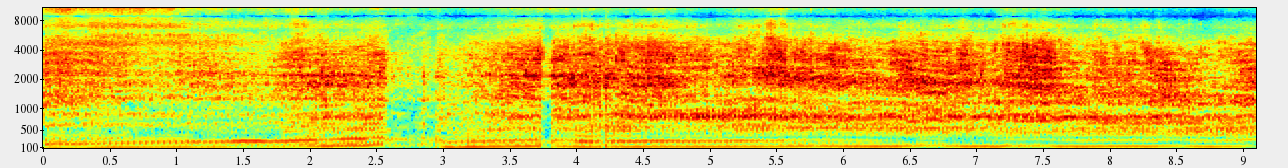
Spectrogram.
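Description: Off-road 4x4's engine at full throttle on a sand-dune climb. The engine note rises for about two and a half seconds, drops out briefly about three seconds in, then holds steady at high revs.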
